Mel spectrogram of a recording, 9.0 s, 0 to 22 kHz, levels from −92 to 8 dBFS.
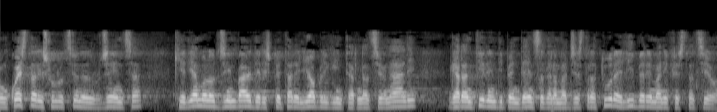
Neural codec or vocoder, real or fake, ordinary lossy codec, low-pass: none; real; none; none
